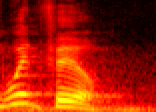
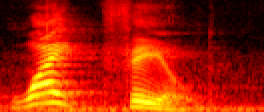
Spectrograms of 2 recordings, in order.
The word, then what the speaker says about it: Whitefield: revival now over here they did not pronounce his name whitfield over here they pronounced it whitefield how many know there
